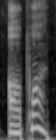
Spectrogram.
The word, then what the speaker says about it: ABBA: بشنوید که هواداران گروه سوئدی افسانه موسیقی پاپ ابا که در ایران آبا تلفظ میشه، 50مین سالگرد برنده شدن این گروه رو در یوروویژن 1974 میلادی جشن میگیره.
